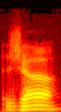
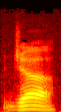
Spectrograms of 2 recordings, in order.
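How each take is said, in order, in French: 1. L'air passe par un petit espace, ce qui donne un 'zh' sonore. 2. La langue se ferme complètement, ce qui donne un son 'dj' occlusif. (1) "l'erreur ... c'est le fait de dire ja ... laissent l'espace ... Mais ça c'est faux" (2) "le son ne pourra pas passer entre le palais dur et la langue. Donc ça fait adj, ja"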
